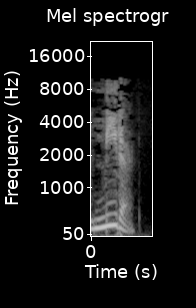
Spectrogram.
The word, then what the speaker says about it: metre: 对，它读音还是 meter。 – meter。 – meter。但是大家注意哦，这个 T 呢有一个小小的浊化，会读成 d，所以是 meter。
